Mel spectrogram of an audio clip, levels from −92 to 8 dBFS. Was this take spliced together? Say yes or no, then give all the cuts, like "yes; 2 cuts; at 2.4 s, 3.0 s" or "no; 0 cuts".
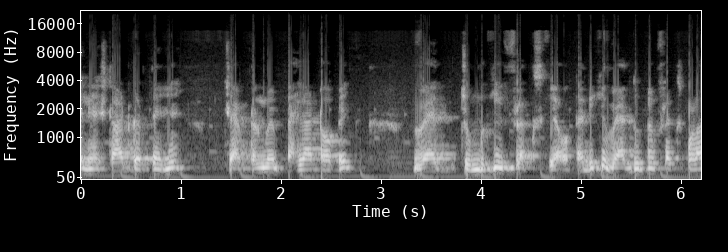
no; 0 cuts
